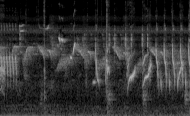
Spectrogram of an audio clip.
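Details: Captive Chinese hwamei from Vietnam in its fanning display, singing a lively jumble of rising and falling whistled slurs with quick sharp chips, somewhat softer against faint background hiss.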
